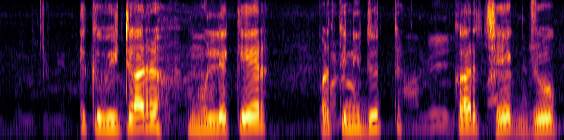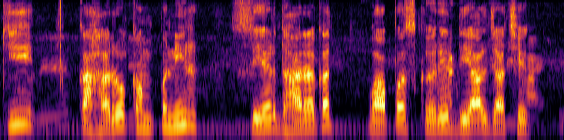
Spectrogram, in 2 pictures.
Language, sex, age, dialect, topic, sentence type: Magahi, male, 25-30, Northeastern/Surjapuri, banking, statement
